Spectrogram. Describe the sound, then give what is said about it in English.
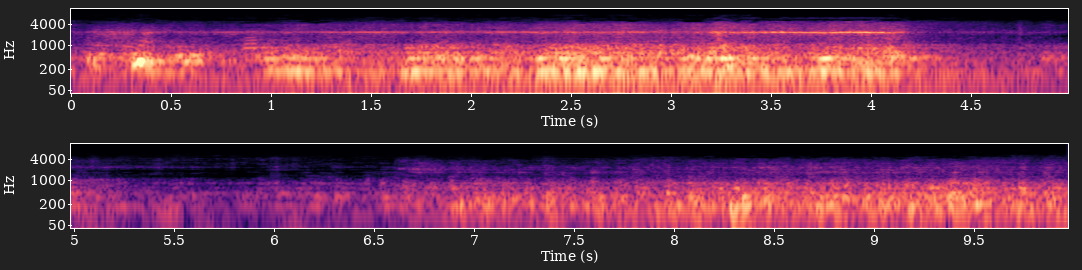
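A moving passenger train gives a steady rolling rumble with a thin high whine. The noise dips low around the middle, then the rumbling clatter builds again. “The train was a few minutes out of Glendale.”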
